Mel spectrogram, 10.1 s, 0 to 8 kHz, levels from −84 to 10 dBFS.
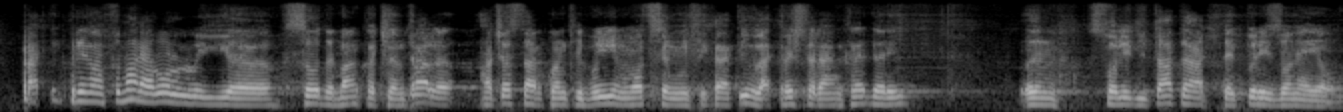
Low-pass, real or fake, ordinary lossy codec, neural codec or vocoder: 7.2 kHz; fake; none; codec, 32 kHz, 1.9 kbps, SNAC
